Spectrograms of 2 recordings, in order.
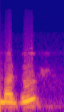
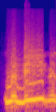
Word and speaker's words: Lviv: In Russian, it's called Lvov. I found that out. It's kind of a strange name, but Lviv is how we would pronounce it here in America.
